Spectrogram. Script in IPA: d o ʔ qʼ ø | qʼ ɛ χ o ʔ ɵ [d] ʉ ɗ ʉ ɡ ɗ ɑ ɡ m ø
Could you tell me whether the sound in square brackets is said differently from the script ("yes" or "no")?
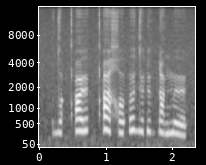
no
